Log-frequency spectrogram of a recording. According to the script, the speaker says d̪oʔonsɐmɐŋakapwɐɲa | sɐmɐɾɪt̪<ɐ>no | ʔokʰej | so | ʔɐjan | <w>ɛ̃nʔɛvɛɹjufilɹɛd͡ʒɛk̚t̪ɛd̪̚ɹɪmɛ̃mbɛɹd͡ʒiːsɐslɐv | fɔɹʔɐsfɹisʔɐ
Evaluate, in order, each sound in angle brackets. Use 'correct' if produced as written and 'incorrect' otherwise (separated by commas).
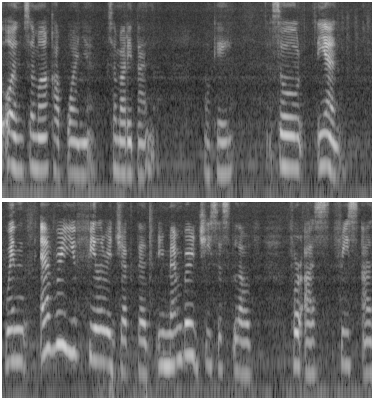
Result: incorrect, correct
